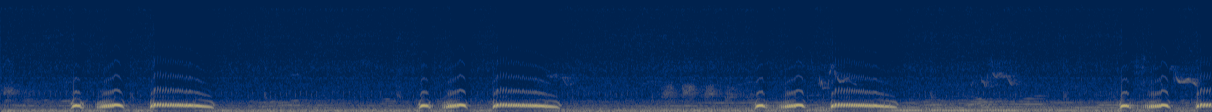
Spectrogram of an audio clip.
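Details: Lure recording of a local spotted dove for trapping: four repeated phrases about two and a half seconds apart, each a pair of short notes then a longer drawn-out coo, with soft background hum.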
